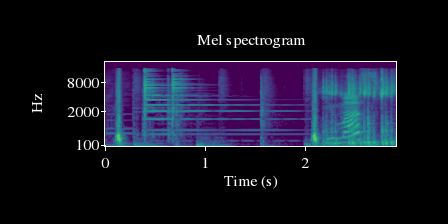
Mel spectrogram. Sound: bell dinging

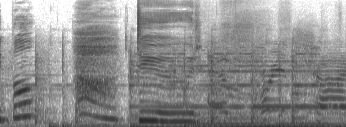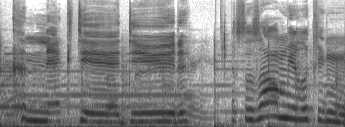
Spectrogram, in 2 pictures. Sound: gasps

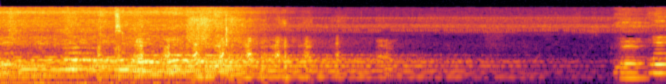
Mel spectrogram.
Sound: laughter

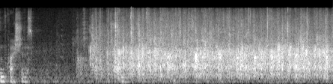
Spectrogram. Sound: audience applauds

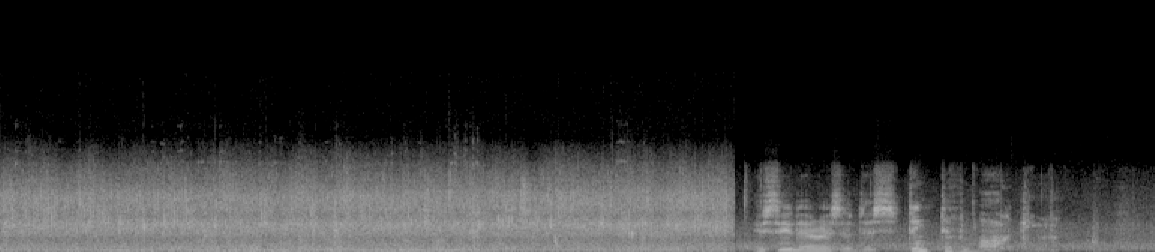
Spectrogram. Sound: loud splashing

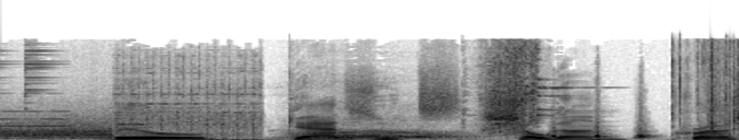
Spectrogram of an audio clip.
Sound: bell dings; jackhammer runs; audience gasps; sword swings; crunching noise

